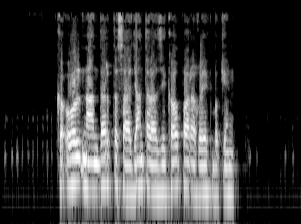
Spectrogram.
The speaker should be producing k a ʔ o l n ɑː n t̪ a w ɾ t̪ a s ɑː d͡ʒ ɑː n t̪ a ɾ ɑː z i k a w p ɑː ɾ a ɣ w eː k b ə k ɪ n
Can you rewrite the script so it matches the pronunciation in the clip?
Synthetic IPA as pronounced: k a ʔ o l n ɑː n d̪ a ɾ t̪ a s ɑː d͡ʒ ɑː n t̪ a ɾ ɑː z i k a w p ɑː ɾ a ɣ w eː k b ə k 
